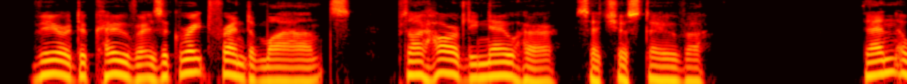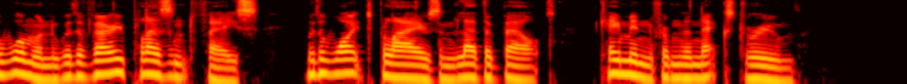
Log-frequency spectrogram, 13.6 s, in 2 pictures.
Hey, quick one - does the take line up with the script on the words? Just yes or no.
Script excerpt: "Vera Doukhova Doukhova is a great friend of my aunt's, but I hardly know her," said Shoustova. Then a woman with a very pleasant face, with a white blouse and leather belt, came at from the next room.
no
